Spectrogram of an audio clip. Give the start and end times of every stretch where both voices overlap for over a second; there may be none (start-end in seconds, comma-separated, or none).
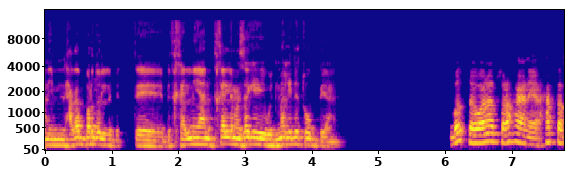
none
